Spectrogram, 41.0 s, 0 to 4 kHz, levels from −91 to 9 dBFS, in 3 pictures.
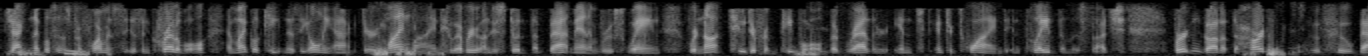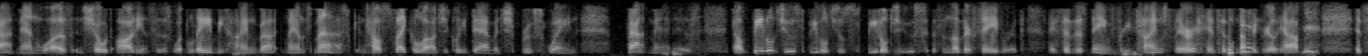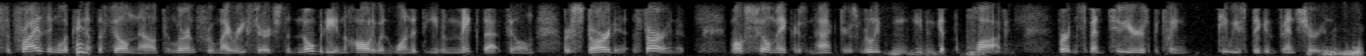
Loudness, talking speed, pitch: -30 LUFS, 185 wpm, 150 Hz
